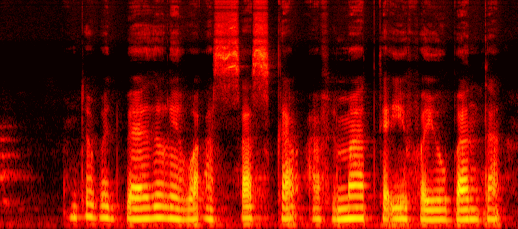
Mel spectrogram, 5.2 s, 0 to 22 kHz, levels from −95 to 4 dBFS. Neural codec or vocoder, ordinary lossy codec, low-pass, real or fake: none; none; none; real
